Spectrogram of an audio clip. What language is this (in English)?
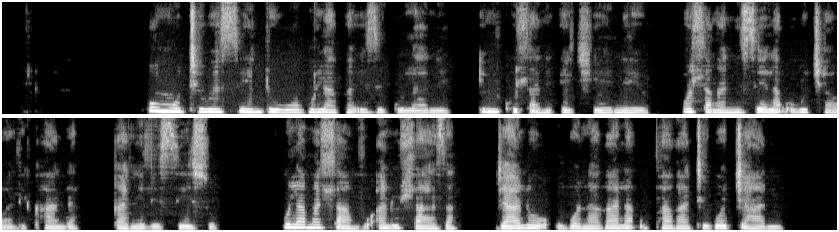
North Ndebele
